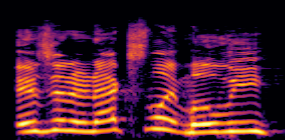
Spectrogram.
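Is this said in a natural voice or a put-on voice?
put-on. It is read in an imitated, put-on voice.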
